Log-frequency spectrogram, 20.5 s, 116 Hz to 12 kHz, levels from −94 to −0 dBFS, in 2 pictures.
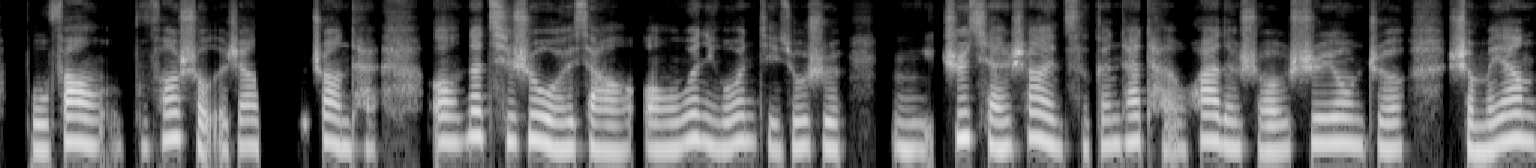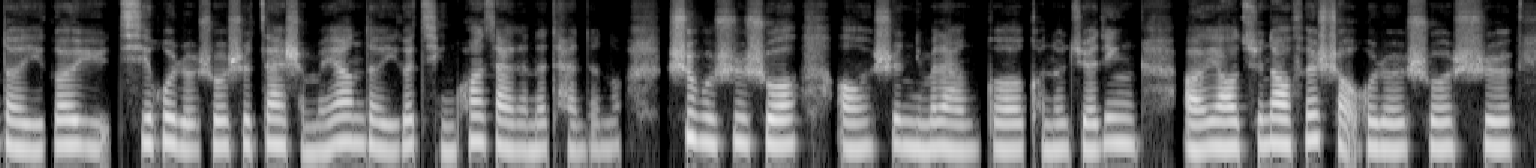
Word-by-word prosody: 不 200 -1 -1
放 235 +1 +5 0.2
不 215 - -15
放 260 +6 +1
手 220 -7 0
的 - - -8
这 220 +3 -2
样 220 - 0
一 315 - -29
个 405 - -16
状 240 - +1
态。 205 -1 -9 0.4
嗯， 240 0 +2
那 285 - +5
其 260 -2 -3
实 260 - +1
我 210 -4 +3
想， 200 -2 -2
嗯， 200 0 -1
问 255 +2 +1
你 - - -1
一 215 - -2
个 205 - -1
问 245 +1 -1
题， 205 -4 -7
就 210 +3 -2
是， 210 -2 -2 0.3
嗯， 200 -2 -3
你 - - -11
之 270 0 +4
前 220 -6 0
上 265 +1 +3
一 225 - 0
次 205 0 -11
跟 220 +2 -4
他 245 +1 +1
谈 205 -4 -8
话 255 +4 +3
的 215 -2 -1
时 195 - -5
候， 190 +1 0
是 235 +1 0
用 235 -1 +1
着 205 -1 -2 0.3
什 200 - +1
么 195 - +2
样 255 +1 +3
的 215 -4 +2
一 195 - -1
个 220 +1 +3
语 210 -2 -6
气， 235 - 0
或 235 0 +3
者 200 -1 -1
说 215 +1 0
是 225 0 0
在 225 +1 +2
什 195 - 0
么 190 +1 -4
样 235 +1 +1
的 220 -3 -1
一 195 - -3
个 220 +1 +1
情 195 -4 -7
况 245 +6 +1
下 220 -4 +1
跟 195 -1 -4
他 200 - -2
谈 200 -1 -8
的 200 0 -11
呢？ 205 +1 -10 0.3
是 275 - +3
不 240 -2 +1
是 235 +1 -1
说， 225 -1 +3 0.2
呃， 205 0 0
是 225 +1 -2
你 210 -1 0
们 205 +1 +1
2 200 -1 0
个， 200 0 0
可 200 0 -10
能 200 +1 -2
决 200 0 0
定， 235 +1 -1 0.3
呃， 195 +1 +4
要 210 0 +5
去 220 +2 -4
闹 230 0 +6
分 250 +3 +1
手， - - -1
或 210 -2 0
者 205 0 +1
说 210 -1 0
是， 215 0 0
215 Hz, 275 characters per minute, -20 LUFS, 205-235 Hz, 0.4 s, 闹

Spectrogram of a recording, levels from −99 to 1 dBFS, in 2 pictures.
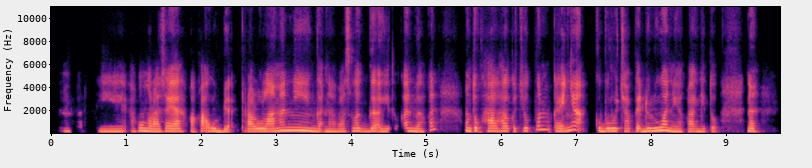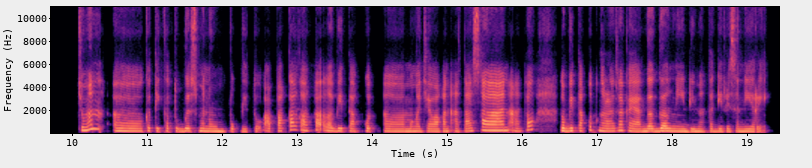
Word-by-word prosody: Mmm, 215 - -5
ngerti, 195 0 -14 0.4
aku 210 +3 -5
ngerasa 205 0 +1
ya 210 - +6
Kakak 215 +2 0
udah 200 0 0
terlalu 205 +1 +1
lama 215 +3 +4
nih 260 -1 +5
enggak 205 -2 0
napas 200 +1 -3
lega 220 -1 +1 0.2
gitu 210 -1 -8
kan, 230 0 0
bahkan 200 - -4 0.4
untuk 240 0 +3
hal-hal 220 0 +2
kecil 225 +1 -3
pun 335 +1 -1 0.2
kayaknya 225 +8 +2 0.3
keburu 220 -1 +3
capek 215 0 -1
duluan 240 +3 +5
ya, - - -1
Kak, 205 0 0
gitu. 195 - -9 0.5
Nah 215 - +3 0.7
cuman, 290 +9 +3 0.3
eee, 215 -2 +1
ketika 220 -1 -4
tugas 215 +1 0
menumpuk 200 -1 -1
gitu 195 +1 -9 0.2
apakah 225 +8 -2
Kakak 245 -1 0
lebih 220 -1 +1
takut, 205 +1 -4 0.2
eee, 200 -1 -1
mengecewakan 200 0 -1
atasan 255 +5 +4
atau 220 +10 -3 0.4
lebih 235 0 +4
takut 230 +6 -3
ngerasa 220 +1 0
kayak 205 -4 +1
gagal 215 +1 +4
nih 200 -1 0
di 195 - 0
mata 190 +1 -6
diri 200 +1 -2
sendiri? 195 +2 -2
215 Hz, 160 wpm, -23 LUFS, 200-230 Hz, 0.7 s, ya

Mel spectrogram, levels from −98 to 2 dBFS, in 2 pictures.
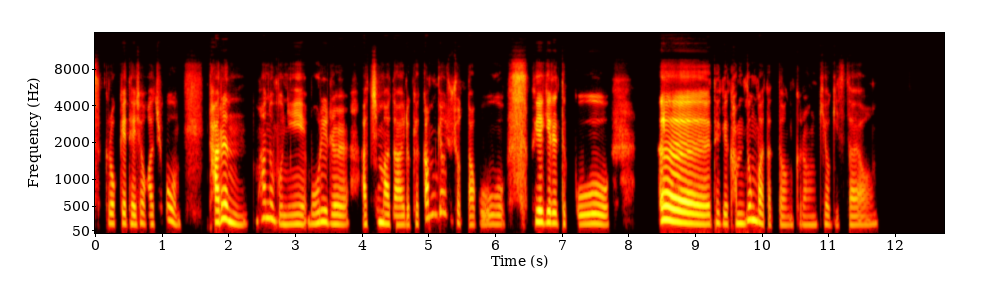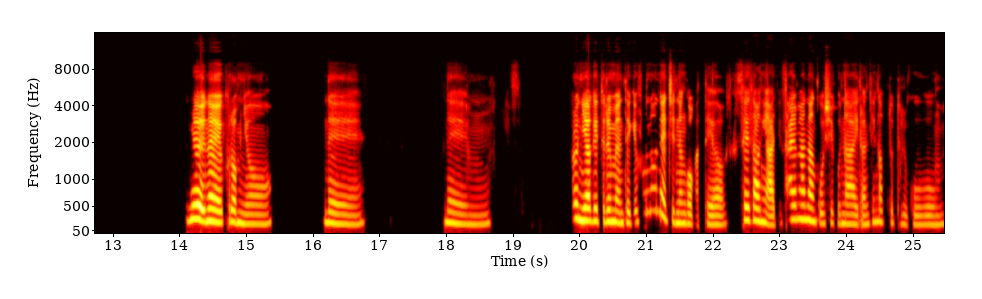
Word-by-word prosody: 그렇게 180 0 -4
되셔 175 +1 -5
가지고 180 +5 -7 0.5
다른 210 -7 +3 0.2
환우분이 175 -12 -5
머리를 175 -3 -4 0.2
아침마다 175 -3 -1
이렇게 165 +2 -9
감겨 350 +7 -3
주셨다고 170 - -10 0.4
그 215 - -1
얘기를 205 -2 +4
듣고 175 -1 -5 0.8
예 195 -8 +8
되게 185 -3 -8
감동받았던 180 -6 -5
그런 160 -1 -15
기억이 170 -3 -12
있어요. 145 - -11 2.4
네네. 230 -4 +8
그럼요. 175 -5 -4 0.8
네. 180 -3 -6 1.2
네. 190 -4 -6
음. 165 +2 -14 1.2
그런 275 -3 +3
이야기 230 0 +7
들으면 215 -2 0
되게 200 0 -5
훈훈해지는 325 - -2
것 180 -1 -3
같아요. 165 0 -7 0.2
'세상이 235 -4 0
아직 160 +3 -2
살만한 255 -2 0
곳이구나.' 185 -3 -4
이런 165 +1 -8
생각도 210 -1 -11
들고. 165 -1 -13
185 Hz, 230 characters per minute, -22 LUFS, 170-215 Hz, 2.4 s, 예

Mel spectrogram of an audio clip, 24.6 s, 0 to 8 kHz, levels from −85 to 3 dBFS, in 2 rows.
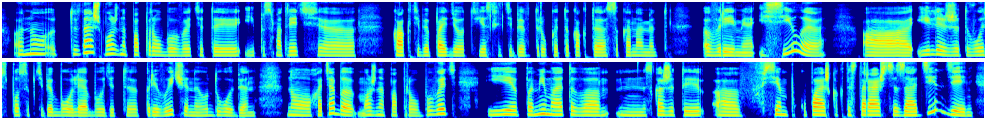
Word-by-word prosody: А, 220 - -4
ну, 240 +1 -3
э, - - -8 0.2
ты 230 -1 -5
знаешь, 320 +2 +6
можно 230 -1 -2
попробовать 180 -4 -4
это 175 0 -1
и 180 0 -7
посмотреть, 185 +1 -2
э, 170 -2 -1 0.4
как 180 -2 +3
тебе 180 -1 -4
пойдёт, 170 -2 0
если 165 0 -3
тебе 170 0 -4
вдруг 165 +2 -8
это 170 0 -6
как-то 165 0 -5
сэкономит 165 -2 -2 0.5
время 170 -3 0
и - - -9
силы, 230 - +4 0.5
а, 160 -1 +3
или 215 +2 0
же 180 -1 +3
твой 180 +3 -4
способ 185 -1 -3
тебе 175 -1 -2
более 165 -2 -1
будет, 165 0 -8
э, 160 0 -4
привычен 180 0 0
и - - -5
удобен. 165 -2 -5 0.4
Но 185 -3 -1
хотя 195 +11 +2
бы 195 -6 +2
можно 190 -1 -2
попробовать. 180 - -1 0.4
И 210 +2 +1
помимо 210 +2 +1
этого, 185 -3 0 0.2
м, 175 -3 -6
скажи, 195 +1 +3
ты, 190 0 -1
а, 175 -2 0 0.3
всем 215 -3 +5
покупаешь, 195 +2 +4
как-то 190 - -10
стараешься 195 -1 +5
за 180 0 +6
1 330 - +2
день 180 - +2
180 Hz, 130 wpm, -27 LUFS, 170-200 Hz, 0.5 s, знаешь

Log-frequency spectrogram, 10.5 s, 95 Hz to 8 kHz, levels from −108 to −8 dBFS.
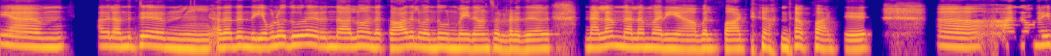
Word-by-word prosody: ஏன் 205 -2 +3 0.5
அதில 210 -1 0
வந்துட்டு 210 +3 0 0.3
ம் 175 -1 -1
அதாவது 200 +2 +2
அந்த 205 -2 0
எவ்ளோ 220 +4 0
தூரம் 240 +1 +3
இருந்தாலும் 210 0 0
அந்த 195 -1 0
காதல் 200 +3 +1
வந்து 190 +1 -1
உண்மைதான் 180 0 0
சொல்றது, 170 -1 0 0.6
நலம் 215 +4 +3
நலம் 195 0 +1
அறிய 180 -1 +3
ஆவல் 180 +1 -2
பாட்டு 175 0 0 0.2
அந்த 190 -3 -5 0.2
பாட்டு. 175 -2 -2 0.9
அ, - - +3 0.6
அந்த 225 0 -4
மாரி 230 +1 0
195 Hz, 135 wpm, -23 LUFS, 180-210 Hz, 0.9 s, ஏன்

